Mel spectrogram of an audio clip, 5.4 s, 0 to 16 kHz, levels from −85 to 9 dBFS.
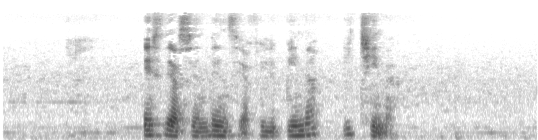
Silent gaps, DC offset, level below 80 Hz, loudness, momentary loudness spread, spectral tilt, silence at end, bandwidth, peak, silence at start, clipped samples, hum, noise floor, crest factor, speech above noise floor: none; under 0.1%; -56 dBFS; -26 LUFS; 11 LU; -5.5 dB/octave; 1.4 s; 11.5 kHz; -4 dBFS; 0.85 s; under 0.1%; none; -56 dBFS; 24 dB; 31 dB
